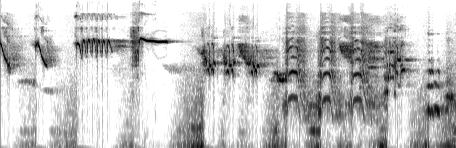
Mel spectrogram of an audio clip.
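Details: Cucak keling giving a busy, high-pitched song of whistles and chattering notes, with a long level whistle early on followed by jumbled rising and falling phrases.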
